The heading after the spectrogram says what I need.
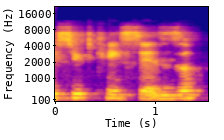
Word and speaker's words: suitcase: that's a note e suitcase like fruit or Tom Cruise exactly accommodation now different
